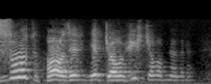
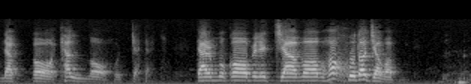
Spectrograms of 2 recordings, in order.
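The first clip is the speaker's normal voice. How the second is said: ordinary talk, nothing marked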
